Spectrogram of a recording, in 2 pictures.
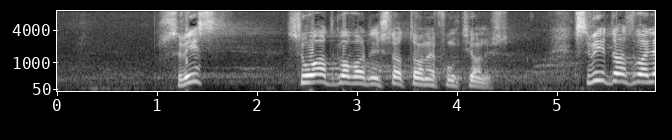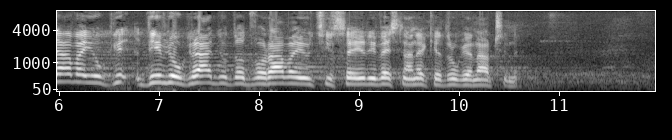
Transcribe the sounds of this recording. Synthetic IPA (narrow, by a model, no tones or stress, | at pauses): sʋis | suod̪ɡo̞ʋo̞ɾniʃt̪ot̪o̞ːnefuŋkt̪sio̰nḭʃe̥sʋid̪o̞zʋo̞ʎaːʋajud̪iːʋʎuɡɾaːd̪ɲud̪od̪ʋoɾaːʋajut͡ɕise̞iliʋe̞t͡ɕnane̞ke̞d̪ɾuɡe̞naːt͡ʂinḛ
